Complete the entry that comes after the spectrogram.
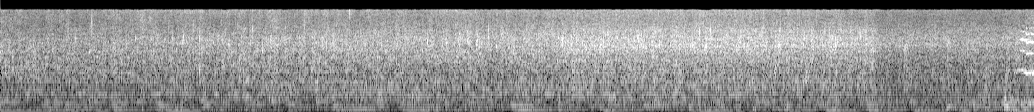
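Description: Strips of marinated chicken sizzling in hot vegetable oil in a wok as they are dropped in by hand, the sizzle getting louder over the first few seconds as more pieces go in. Background music plays underneath.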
